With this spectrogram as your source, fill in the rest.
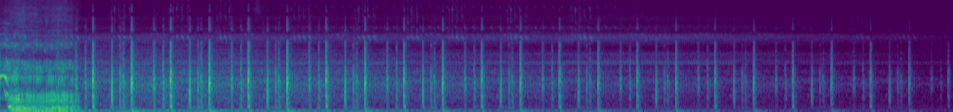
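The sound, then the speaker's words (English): A horse gives a short whinny, then hooves clip-clop in a quick, steady rhythm that gradually fades as the animal moves away, ridden by a physician rushing to a sick patient's bedside. “rushes on horseback to the Baron's bedside”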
